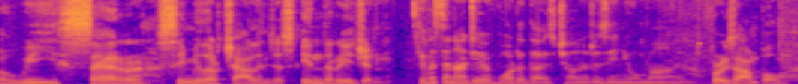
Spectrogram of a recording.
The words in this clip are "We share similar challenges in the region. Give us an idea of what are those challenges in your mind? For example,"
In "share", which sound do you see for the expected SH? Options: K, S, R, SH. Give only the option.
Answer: S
